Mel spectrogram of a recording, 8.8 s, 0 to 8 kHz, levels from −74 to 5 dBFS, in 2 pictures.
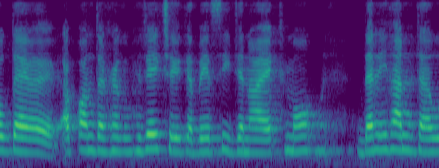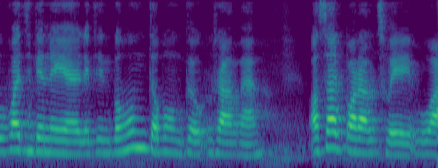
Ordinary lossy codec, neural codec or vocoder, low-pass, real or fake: none; codec, 16 kHz, 0.5 kbps, FunCodec, trained on LibriTTS, 25 frames a second; none; fake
